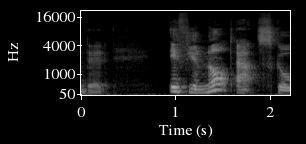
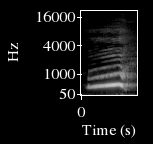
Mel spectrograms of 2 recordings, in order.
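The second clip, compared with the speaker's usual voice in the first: high loud laughing whoop; breathless woo; 19 dB louder than usual. Real, not acted. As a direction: let out a winded whoop. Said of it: "got me a little bit out of breath".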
